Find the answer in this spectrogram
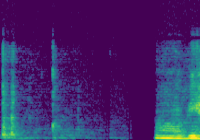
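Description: A pause in a woman's speech: near silence broken by one faint short click about half a second in, then her voice resumes near the end.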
